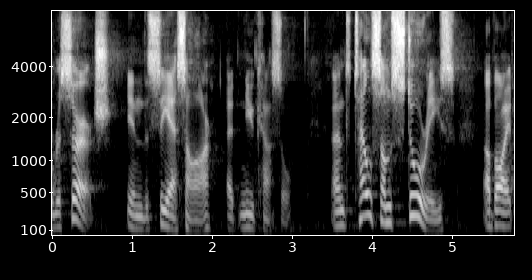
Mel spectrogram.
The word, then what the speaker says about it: Newcastle: Known simply as Newcastle or as it is pronounced by its locals, Newcastle, the city is on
